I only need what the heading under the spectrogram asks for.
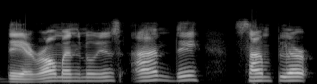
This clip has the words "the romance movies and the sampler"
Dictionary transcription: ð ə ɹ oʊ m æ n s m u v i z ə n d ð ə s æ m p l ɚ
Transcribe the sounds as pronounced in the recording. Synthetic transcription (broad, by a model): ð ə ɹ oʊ m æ n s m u i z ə n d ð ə s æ m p l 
